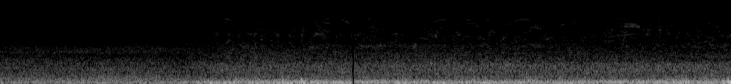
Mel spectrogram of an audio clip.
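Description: Small birds chirping faintly in bare trees over a steady low rumble. The rumble gets louder about two seconds in, and the high chirps run on above it.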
